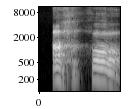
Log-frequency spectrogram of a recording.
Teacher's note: Suara dia terlepas eh. Sifat rakhawah.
